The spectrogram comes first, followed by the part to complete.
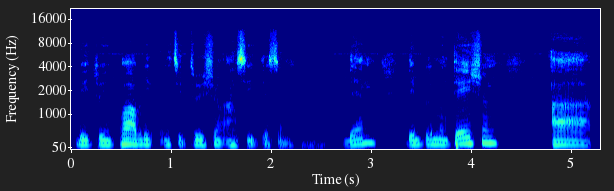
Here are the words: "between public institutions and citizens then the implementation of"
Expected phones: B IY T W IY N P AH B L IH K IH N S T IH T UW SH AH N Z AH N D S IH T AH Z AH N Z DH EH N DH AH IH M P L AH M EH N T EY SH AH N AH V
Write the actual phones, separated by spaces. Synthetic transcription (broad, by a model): B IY T W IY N P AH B L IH K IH N S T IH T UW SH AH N AH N S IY T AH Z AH N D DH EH N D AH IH M P L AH M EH N T EY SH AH N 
